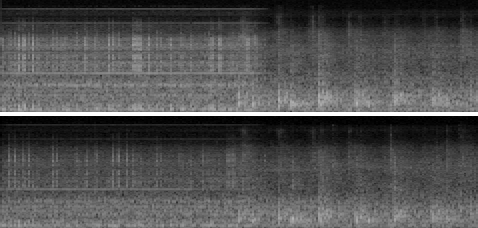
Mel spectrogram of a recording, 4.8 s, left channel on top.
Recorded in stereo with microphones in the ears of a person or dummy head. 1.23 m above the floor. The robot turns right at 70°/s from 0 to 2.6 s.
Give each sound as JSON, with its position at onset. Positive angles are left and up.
{"t": 2.4, "sound": "running footsteps", "side_deg": 45, "distance_m": 2.5}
